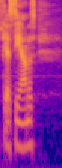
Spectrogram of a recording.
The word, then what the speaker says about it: Castellanos: How do you say his name? – Castellanos.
